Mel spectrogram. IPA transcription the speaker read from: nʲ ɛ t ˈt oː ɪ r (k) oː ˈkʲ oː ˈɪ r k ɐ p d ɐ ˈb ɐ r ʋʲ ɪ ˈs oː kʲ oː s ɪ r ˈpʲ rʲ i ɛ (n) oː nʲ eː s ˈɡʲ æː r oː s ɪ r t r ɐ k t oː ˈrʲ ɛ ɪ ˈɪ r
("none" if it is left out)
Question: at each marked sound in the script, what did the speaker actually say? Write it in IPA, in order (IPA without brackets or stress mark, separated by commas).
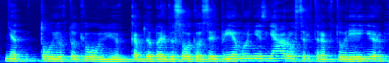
t, m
